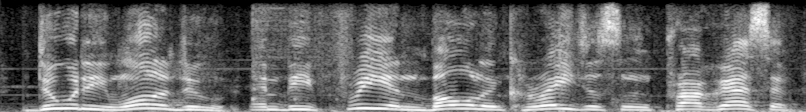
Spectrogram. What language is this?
English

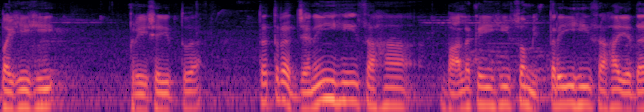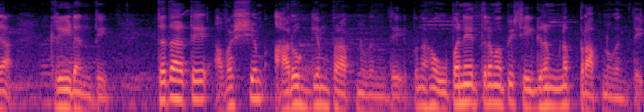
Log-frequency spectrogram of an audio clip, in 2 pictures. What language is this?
Sanskrit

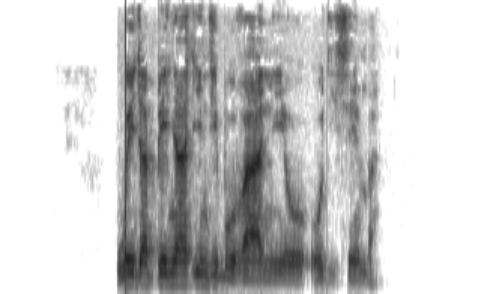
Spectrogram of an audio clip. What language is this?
Batanga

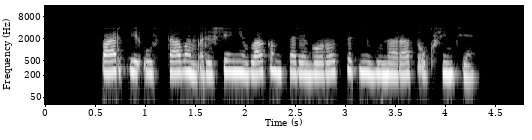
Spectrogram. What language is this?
Mari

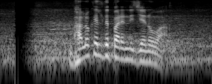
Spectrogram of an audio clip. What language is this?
Bangla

